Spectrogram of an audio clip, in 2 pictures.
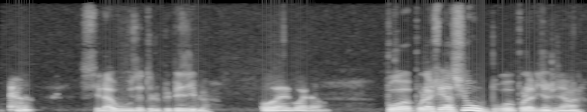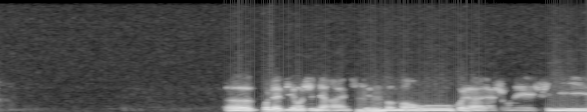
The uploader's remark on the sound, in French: reçoit par téléphone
